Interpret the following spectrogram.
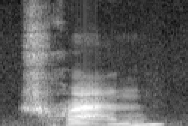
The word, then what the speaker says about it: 船: Again, that's 船. It's a very difficult word to pronounce properly.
